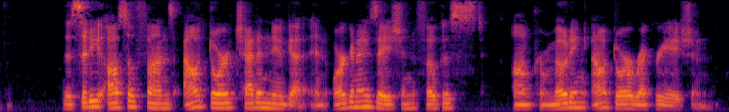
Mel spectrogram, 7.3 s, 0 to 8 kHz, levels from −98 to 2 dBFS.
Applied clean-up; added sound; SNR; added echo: none; none; none; none.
